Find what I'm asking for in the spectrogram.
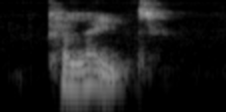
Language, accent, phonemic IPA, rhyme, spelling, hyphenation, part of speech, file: English, Southern England, /kəˈleɪt/, -eɪt, collate, col‧late, verb, LL-Q1860 (eng)-collate.wav
- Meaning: 1. To examine diverse documents and so on, to discover similarities and differences 2. To assemble something in a logical sequence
